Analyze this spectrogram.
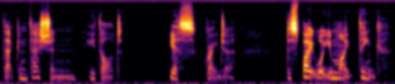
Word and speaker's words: Granger: Granger. It rhymes with danger, you know.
